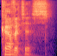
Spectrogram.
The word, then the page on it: covetous: American English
